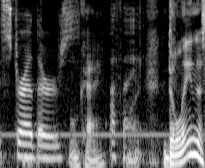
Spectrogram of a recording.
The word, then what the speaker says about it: Struthers: not sally strothers okay do you pronounce it struthers or strutters struthers i think streathers okay i think delena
